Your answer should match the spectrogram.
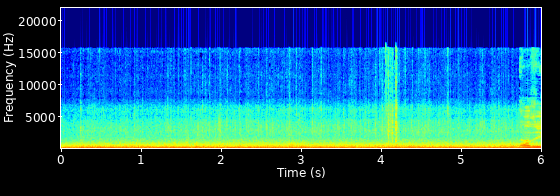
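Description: Steady in-cabin engine drone and tyre noise of a vehicle driving on a wet road, with one faint click about four seconds in.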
